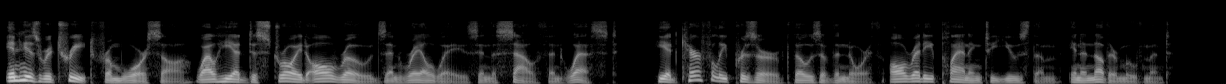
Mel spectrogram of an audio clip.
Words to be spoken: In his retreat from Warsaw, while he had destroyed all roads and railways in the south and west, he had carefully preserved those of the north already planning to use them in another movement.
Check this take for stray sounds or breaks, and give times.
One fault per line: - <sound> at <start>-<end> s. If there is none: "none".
none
